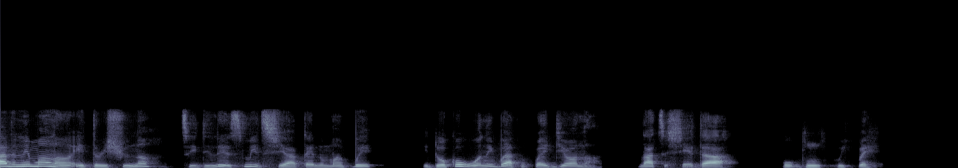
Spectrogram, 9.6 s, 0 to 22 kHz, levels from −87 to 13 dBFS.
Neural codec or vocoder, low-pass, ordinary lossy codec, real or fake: codec, 16 kHz, 1 kbps, X-Codec, HuBERT features, trained on LibriSpeech; none; none; fake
